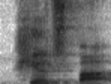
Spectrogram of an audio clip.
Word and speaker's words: chutzpah: It is HU. It's like there is CHUTZPAH, but we need to spell it chutzpah. It's like HU only. Okay, only HU, no C. So if it were HU, what would you say? Chutzpah. That's the way we need to say this.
